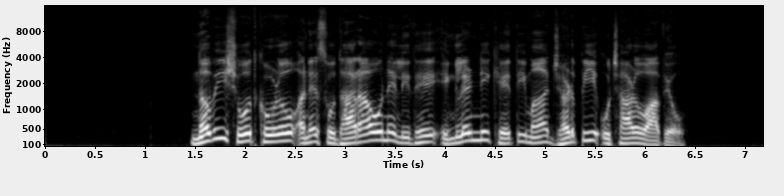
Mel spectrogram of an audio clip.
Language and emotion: Gujarati, neutral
